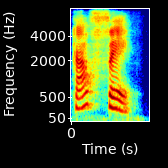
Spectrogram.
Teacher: Café, última sílaba é mais forte. Terminou em e, terminou em e, eu preciso acentuar oxítona terminado em e, eu vou acentuar.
